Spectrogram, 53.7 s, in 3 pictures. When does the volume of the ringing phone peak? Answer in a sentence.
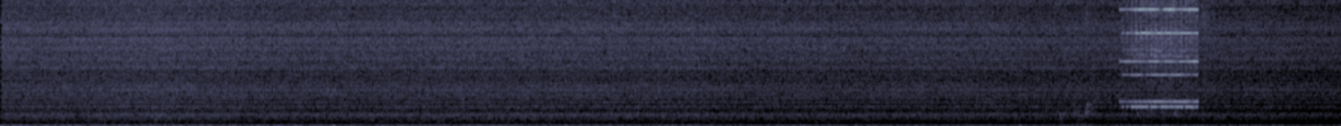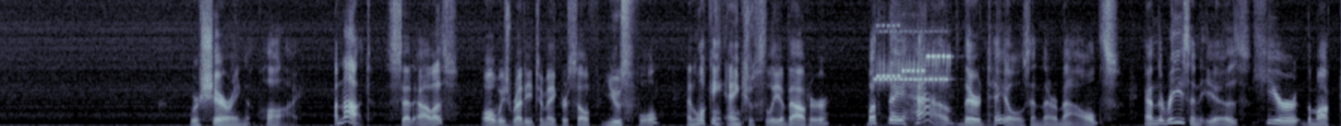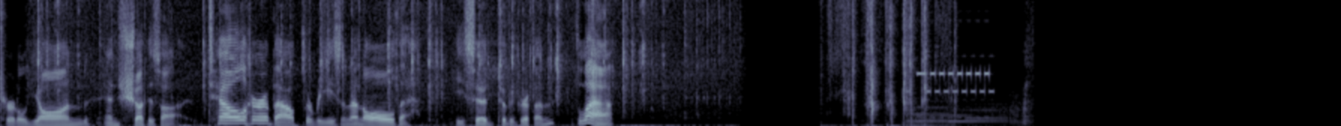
The volume of the ringing phone peaks at 30 seconds.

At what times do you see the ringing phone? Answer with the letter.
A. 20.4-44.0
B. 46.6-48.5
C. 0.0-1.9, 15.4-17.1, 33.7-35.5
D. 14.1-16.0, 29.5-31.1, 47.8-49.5
D.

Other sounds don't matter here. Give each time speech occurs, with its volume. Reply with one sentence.
You can hear the speech from 20.4 to 44.0 s, at a steady volume.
